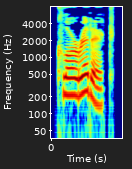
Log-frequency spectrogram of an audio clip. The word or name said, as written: chloritic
